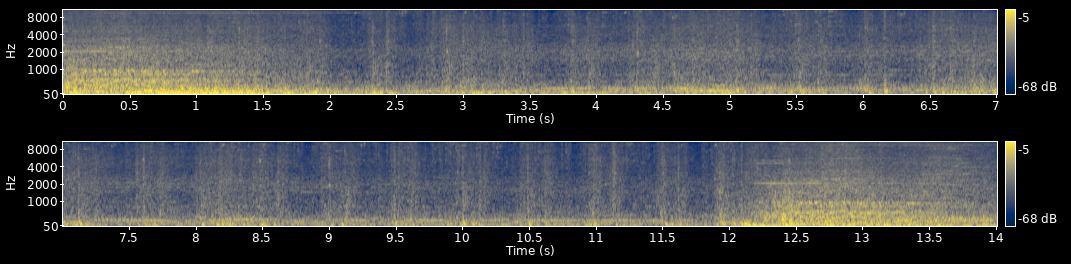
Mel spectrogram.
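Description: A horse gallops with quick hoofbeats over snowy ground.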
